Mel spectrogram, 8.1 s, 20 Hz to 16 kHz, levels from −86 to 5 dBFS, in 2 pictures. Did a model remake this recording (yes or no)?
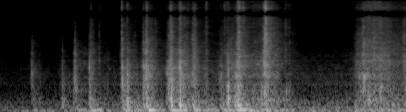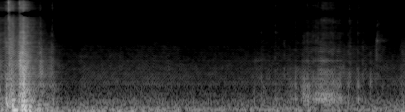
yes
